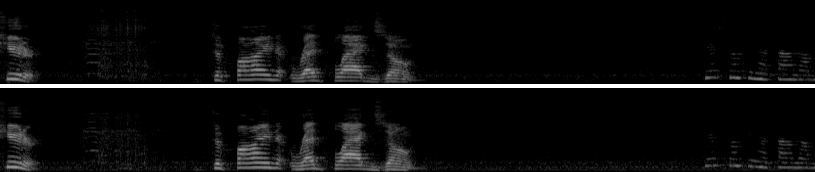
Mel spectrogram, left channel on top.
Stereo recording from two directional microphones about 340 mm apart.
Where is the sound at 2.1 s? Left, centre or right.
Centre.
